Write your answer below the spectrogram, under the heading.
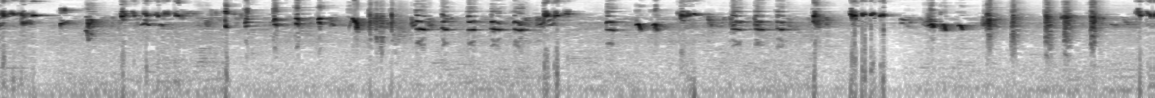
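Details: Energetic sunbird song for luring sunbirds to sing: dense, rapid twittering of very high chirps and buzzy trills, nearly continuous, with a few sharp clicks and thumps.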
